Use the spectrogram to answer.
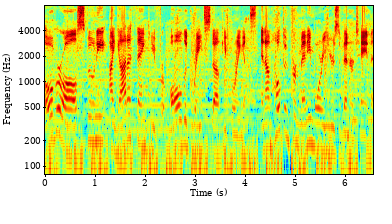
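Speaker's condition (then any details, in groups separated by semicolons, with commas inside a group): No condition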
